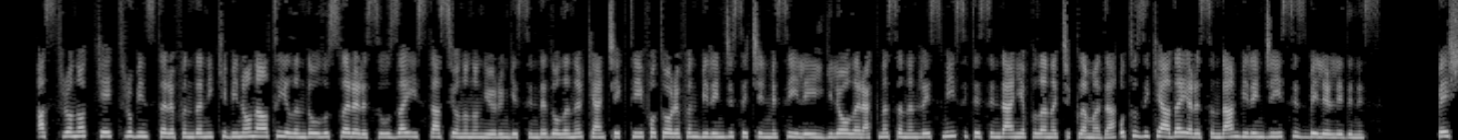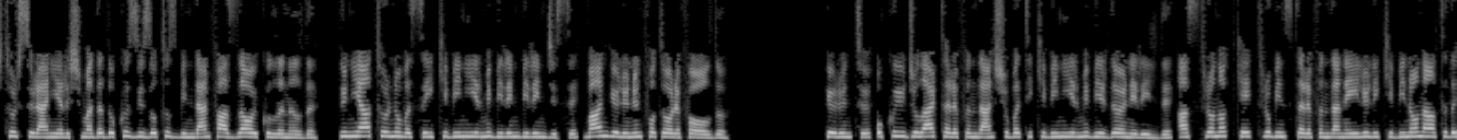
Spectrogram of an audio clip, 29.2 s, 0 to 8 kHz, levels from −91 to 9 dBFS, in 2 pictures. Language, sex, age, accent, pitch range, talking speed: Turkish, female, 40-59, native, 200-230 Hz, 120 wpm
